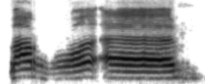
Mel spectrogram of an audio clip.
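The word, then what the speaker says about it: مَنْ رَأَى: Sini berarti ada nun sukun bertemu dengan huruf ra. Berarti bagaimana cara membacanya? Langsung diidghamkan, dileburkan, ditaikkan ke huruf ra. Suara nun sukun hilang. Berarti tadinya man menjadi langsung mar. Cara membaca huruf ra-nya berarti dengan double-nya itu, dengan tasdidnya itu tidak terpisah karena sifat huruf ra yang mengalir sebagian. Jadi dibacanya mar'a.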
